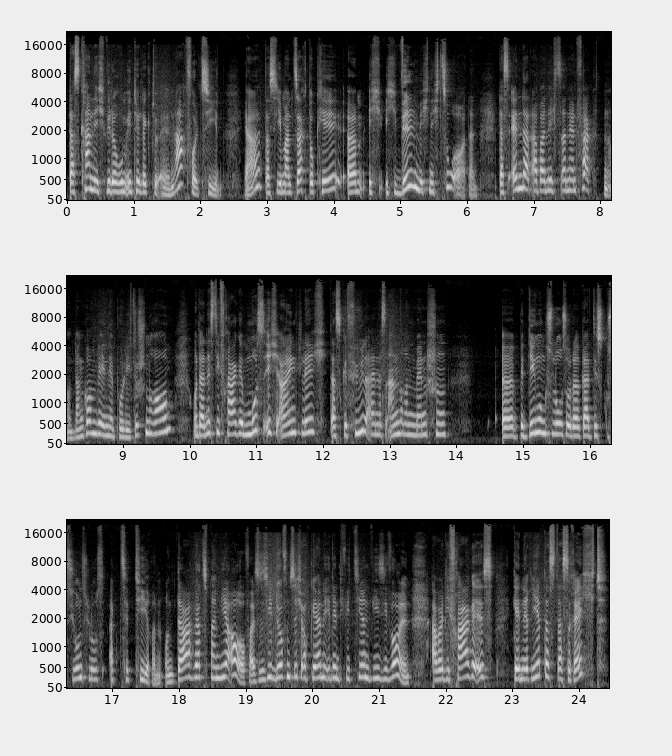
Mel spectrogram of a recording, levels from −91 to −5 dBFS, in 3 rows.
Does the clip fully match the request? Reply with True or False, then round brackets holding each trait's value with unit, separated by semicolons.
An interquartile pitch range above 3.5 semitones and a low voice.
False (4.1 semitones; 245 Hz)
